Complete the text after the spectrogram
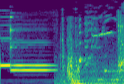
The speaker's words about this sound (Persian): خیلیت خواست آقا که دهی گل صبح پشت کوچه ما آمدی و طرف از زنگ دروازه را فشار میتی.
